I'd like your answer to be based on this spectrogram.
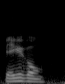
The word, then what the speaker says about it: Baekkegard: Baekkegard.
